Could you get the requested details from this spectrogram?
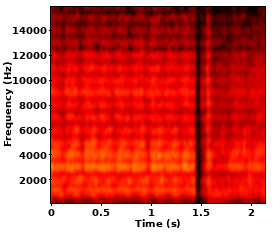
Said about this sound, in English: Moo turned the key. The tractor grumbled.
